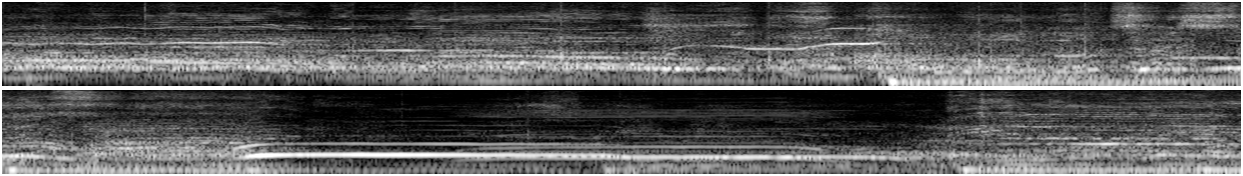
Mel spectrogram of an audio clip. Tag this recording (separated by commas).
Pop music, Music, Exciting music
